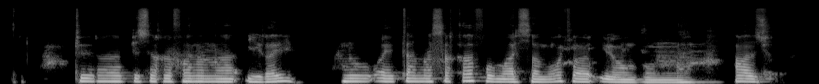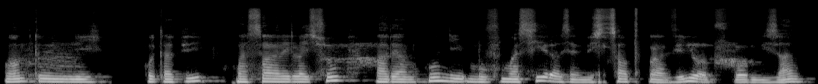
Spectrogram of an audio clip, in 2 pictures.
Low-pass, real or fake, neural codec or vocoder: 14.4 kHz; fake; codec, 44.1 kHz, 2.6 kbps, SNAC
